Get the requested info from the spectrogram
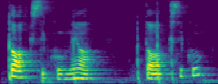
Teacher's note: vai ter som do qu de KS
